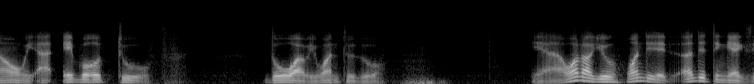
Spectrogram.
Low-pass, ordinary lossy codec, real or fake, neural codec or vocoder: 7.2 kHz; none; fake; codec, 16 kHz, 0.2 kbps, FocalCodec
